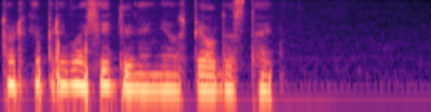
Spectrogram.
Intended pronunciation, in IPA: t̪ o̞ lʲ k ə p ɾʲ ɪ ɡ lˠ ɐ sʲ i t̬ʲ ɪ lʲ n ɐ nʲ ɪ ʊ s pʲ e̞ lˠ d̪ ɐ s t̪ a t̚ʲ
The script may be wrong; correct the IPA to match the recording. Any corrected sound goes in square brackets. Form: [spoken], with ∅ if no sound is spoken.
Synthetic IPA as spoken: t̪ o̞ lʲ k ə p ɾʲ ɪ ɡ lˠ ɐ sʲ i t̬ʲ ɪ lʲ n [ə] nʲ ɪ ʊ s pʲ e̞ lˠ d̪ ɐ s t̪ a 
